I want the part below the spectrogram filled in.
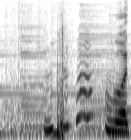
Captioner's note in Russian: лёгкое напевание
